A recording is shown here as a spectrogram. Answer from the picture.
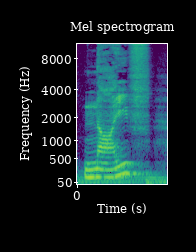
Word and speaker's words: knife: Knife. هنا لا ننطق حرف K عندما يأتي بعده N. Okay. فقط نقول knife. نبدأ من حرف N.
